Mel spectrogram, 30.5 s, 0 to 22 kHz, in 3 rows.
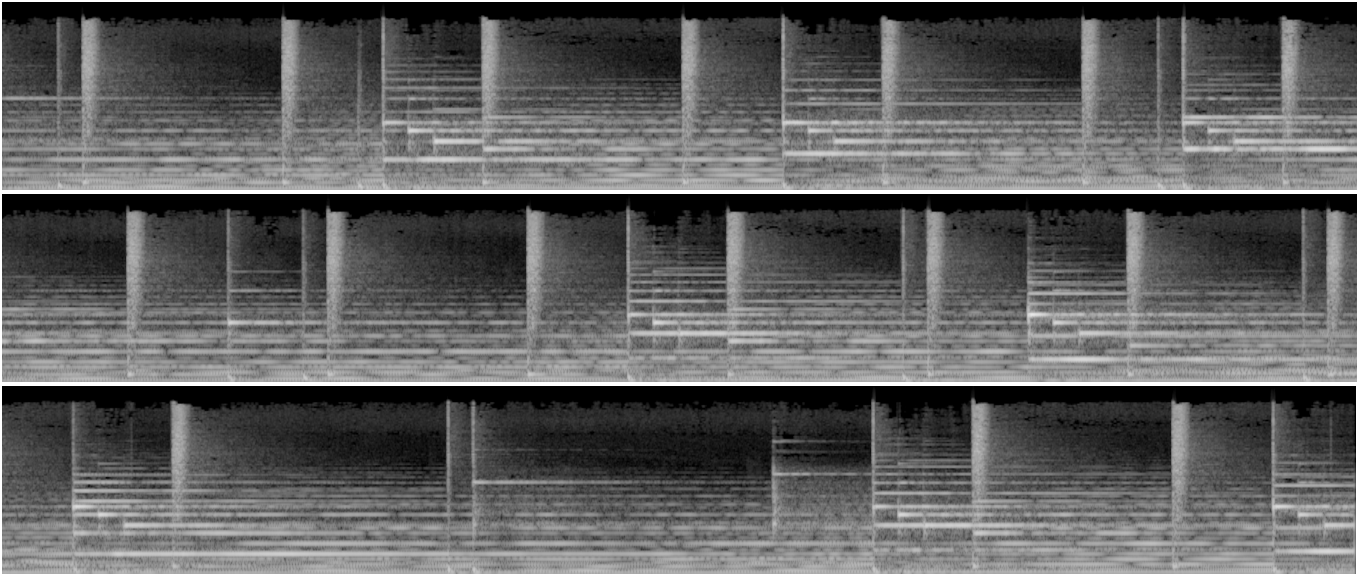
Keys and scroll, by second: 0.0 space.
